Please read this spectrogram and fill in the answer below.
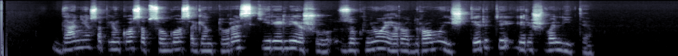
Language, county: Lithuanian, Klaipėda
